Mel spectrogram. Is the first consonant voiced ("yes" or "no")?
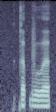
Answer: no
